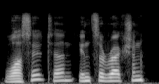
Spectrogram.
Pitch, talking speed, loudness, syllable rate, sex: 170 Hz, 150 wpm, -18 LUFS, 4.8 syllables/s, male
